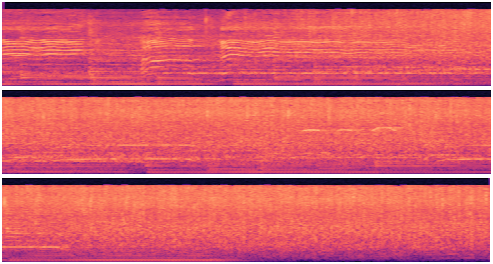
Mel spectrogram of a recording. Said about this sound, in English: Barry Cryer, it's good of you to applaud, but he doesn't know we're here.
